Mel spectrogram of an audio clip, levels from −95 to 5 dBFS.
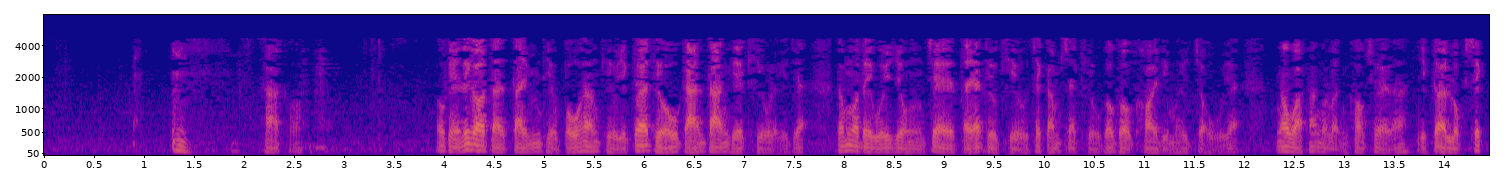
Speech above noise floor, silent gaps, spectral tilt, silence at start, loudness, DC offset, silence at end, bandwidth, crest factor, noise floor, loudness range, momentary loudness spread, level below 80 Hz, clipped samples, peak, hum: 26 dB; none; -4.5 dB/octave; 0.9 s; -43 LUFS; under 0.1%; 0.05 s; 4.8 kHz; 24 dB; -68 dBFS; 10 LU; 14 LU; -64 dBFS; under 0.1%; -20 dBFS; none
